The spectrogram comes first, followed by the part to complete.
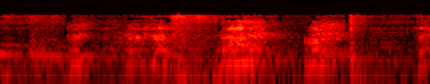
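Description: Six-week-old puppies play-fighting, giving a few short, faint vocal calls; the clearest comes about a second in.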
